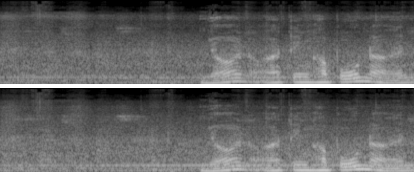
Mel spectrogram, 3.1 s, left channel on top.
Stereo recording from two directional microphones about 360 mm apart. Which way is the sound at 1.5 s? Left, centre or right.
Centre.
